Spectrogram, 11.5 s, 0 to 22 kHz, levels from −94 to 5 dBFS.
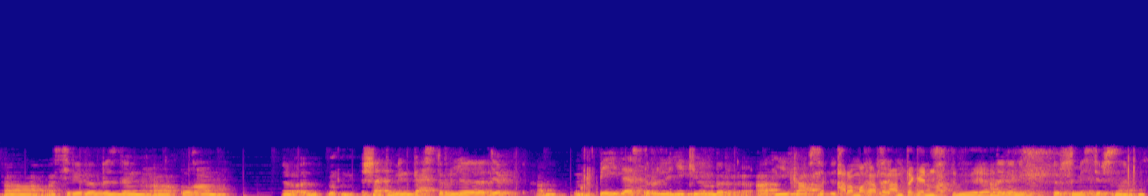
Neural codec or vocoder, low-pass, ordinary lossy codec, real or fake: none; 5.4 kHz; Opus, 64 kbps; real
